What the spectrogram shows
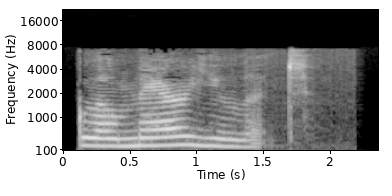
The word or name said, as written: glomerulate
